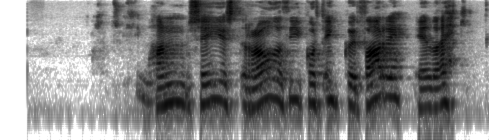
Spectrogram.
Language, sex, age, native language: Icelandic, male, 40-49, Icelandic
